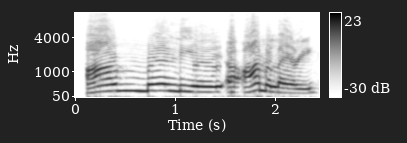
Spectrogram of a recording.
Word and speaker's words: armillary: You didn't pronounce it right. Still not getting it, huh? Armillary, there it is, armillary sphere.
